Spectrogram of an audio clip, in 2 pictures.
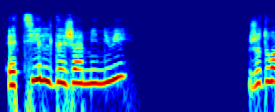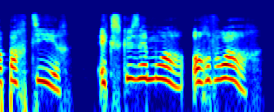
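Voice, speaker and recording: A woman voicing a sweet, polite young girl in a storybook reading, with a high, eager voice. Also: slow, a little mellow, dry recording, studio quality. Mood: hurried.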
